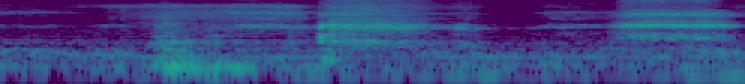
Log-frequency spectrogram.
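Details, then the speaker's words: A male French bulldog that slept all night makes snorting, snuffling snores with noisy breaths while lying asleep; snoring. "oh laying down in Daddy's food and snoring was sleeping all night Macho watch I"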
